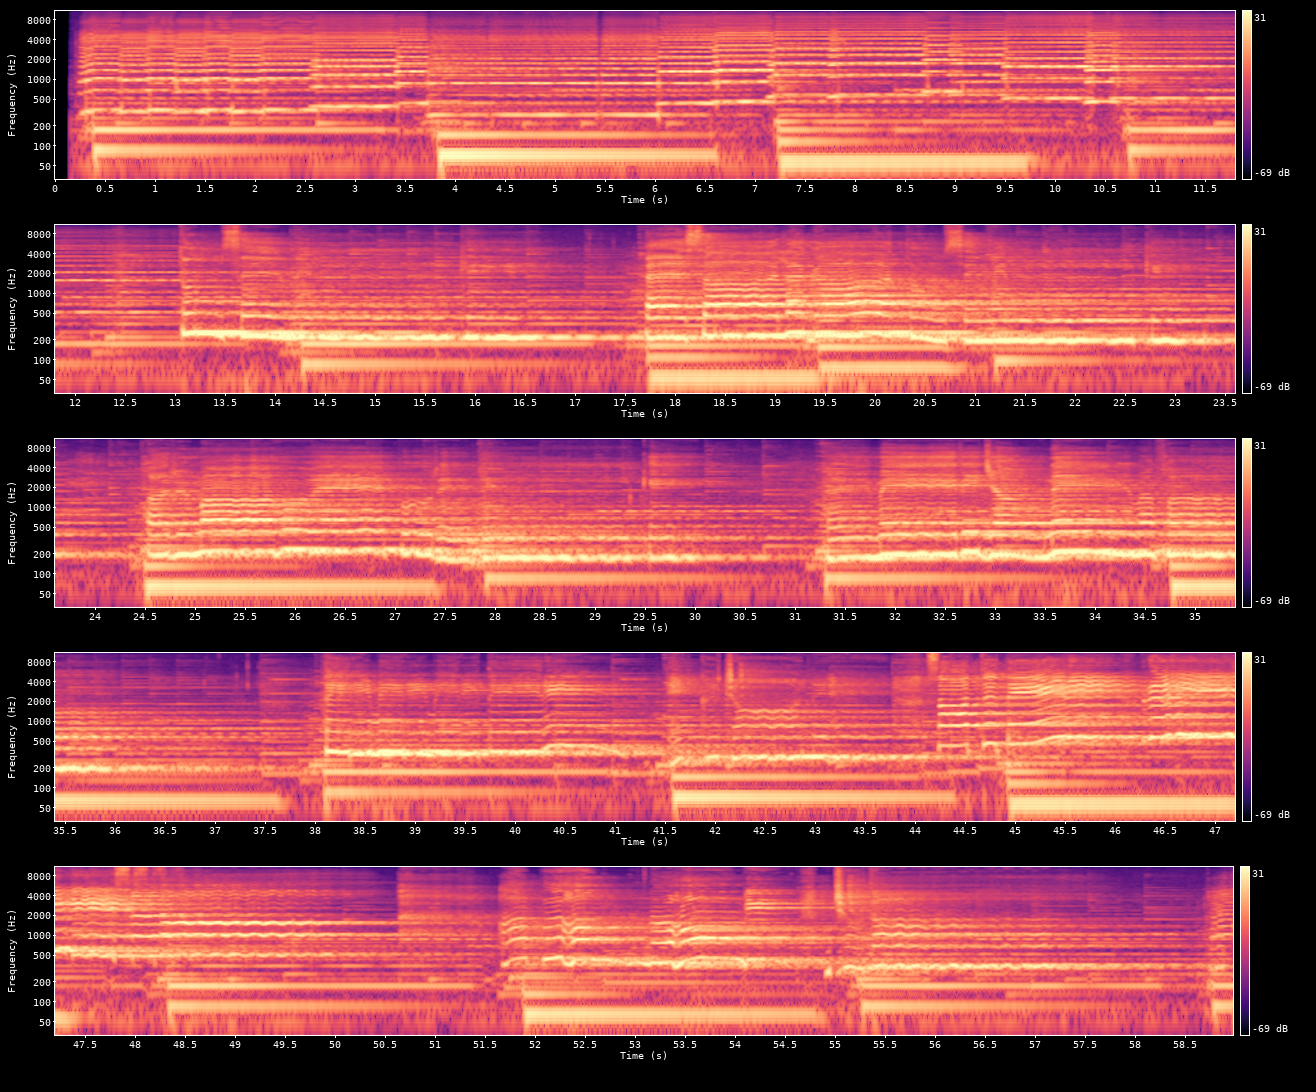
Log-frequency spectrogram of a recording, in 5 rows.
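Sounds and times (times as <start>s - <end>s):
sad Hindi song: 0.2s - 58.9s.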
